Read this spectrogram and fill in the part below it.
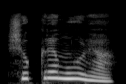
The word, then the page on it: ಶುಕ್ರಮೂಢ: śukra mūḍha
